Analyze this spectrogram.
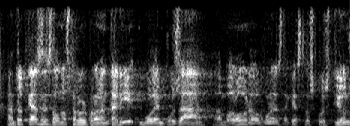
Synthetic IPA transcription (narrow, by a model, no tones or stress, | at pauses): ənt̪ot̪̚kazðezðəlˠnɔst̪ɾəpuɾpləmənt̪aɾibulɛmpuzaə̰mbəloɾəlˠɣunəzðəkɛst̪əskwəst̪ion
